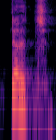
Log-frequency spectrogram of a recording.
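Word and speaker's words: touch: मैं आपको बता दूं कि यहां पर जो हमारा ओ यू है वो हमारा साइलेंट है। इसका हम लोग यहां पर उच्चारण नहीं करेंगे। सी एच च अन टच और आगे ए लिखा है ए की मात्रा।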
